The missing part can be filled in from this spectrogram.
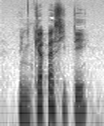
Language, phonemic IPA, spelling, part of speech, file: French, /ka.pa.si.te/, capacité, noun / verb, Fr-capacité.ogg
- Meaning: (noun) 1. skill (capacity to do something well) 2. capacity (measure of the ability to hold, receive or absorb; maximum amount that can be contained); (verb) past participle of capaciter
